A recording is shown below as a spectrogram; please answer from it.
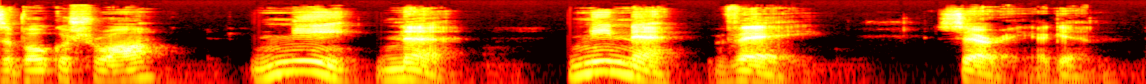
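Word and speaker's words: נִינְוֵה: So this is ni, neve, ni neve, ni neve. The accents on the ni.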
